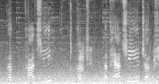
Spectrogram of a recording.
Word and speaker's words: Apache Junction: Apache Junction? I think so. Okay. It's like the helicopter.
